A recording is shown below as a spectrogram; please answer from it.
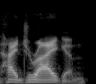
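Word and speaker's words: Hydreigon: one head zvilus which is two zvi and hydragon dry which is three uh so it's like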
